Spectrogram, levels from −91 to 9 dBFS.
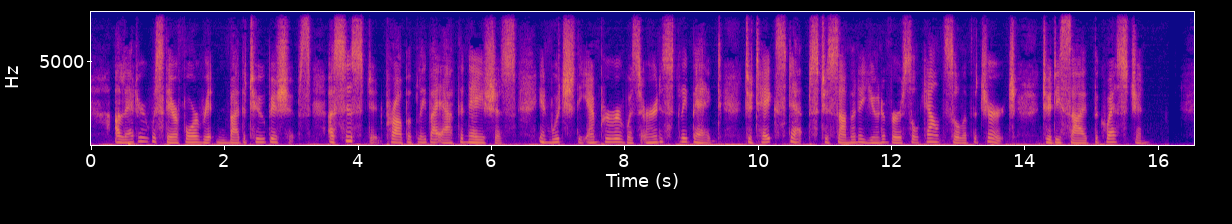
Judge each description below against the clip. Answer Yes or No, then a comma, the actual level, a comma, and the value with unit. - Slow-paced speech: Yes, slow, 125 wpm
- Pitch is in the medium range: Yes, medium, 180 Hz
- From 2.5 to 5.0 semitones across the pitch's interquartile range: Yes, average, 3.6 semitones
